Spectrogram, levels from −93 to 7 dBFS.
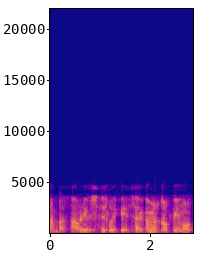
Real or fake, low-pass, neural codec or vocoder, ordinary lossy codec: real; 5.4 kHz; none; AAC, 24 kbps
